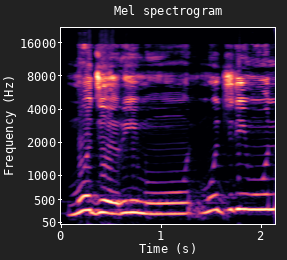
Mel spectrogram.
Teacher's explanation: جیم ساکن ہے تو ہم یہاں پر اس کو ہلا کے پڑھیں گے، یعنی کہ قلقلہ کر کے پڑھیں گے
